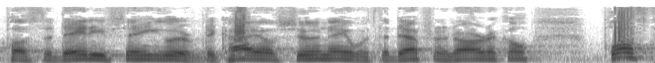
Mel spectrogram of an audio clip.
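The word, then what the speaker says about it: dikaiosunē: Looks like that in the Greek, D-I-K-A-I-O-S-U-N, long E, dikaiosune.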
